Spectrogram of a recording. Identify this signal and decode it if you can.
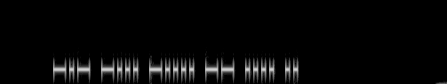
Morse code, heard as a keyed tone, about 36 wpm, 700 Hz. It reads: KB6MHI
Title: Speed Racing - USA 2x3 Call Signs 30wpm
